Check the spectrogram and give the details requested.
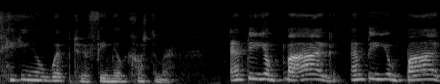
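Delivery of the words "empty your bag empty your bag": put-on non-British foreign accent, pitched up. Retelling video of a shop worker whipping a customer; non-British foreign accent. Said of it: "That's not a British accent".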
